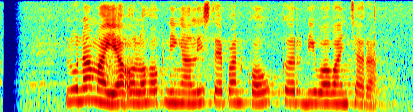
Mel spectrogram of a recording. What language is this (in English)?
Sundanese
